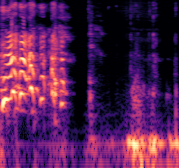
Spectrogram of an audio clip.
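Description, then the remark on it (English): A burst of harsh, rapid coughing, followed by a brief pause and then strained, sputtering throat sounds like someone choking and struggling to clear their airway after swallowing a sip of water wrong. “She's actually choking. It's not nicotine. I swallowed wrong.”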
